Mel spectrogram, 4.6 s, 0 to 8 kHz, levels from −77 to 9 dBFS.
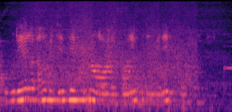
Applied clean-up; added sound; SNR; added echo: none; Domestic sounds, home sounds + Sliding door; 6 dB; none.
